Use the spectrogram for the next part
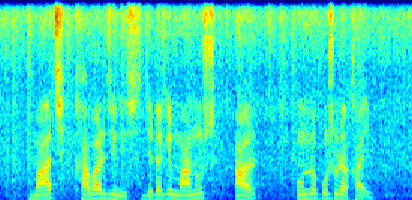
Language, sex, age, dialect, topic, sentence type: Bengali, male, 18-24, Northern/Varendri, agriculture, statement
